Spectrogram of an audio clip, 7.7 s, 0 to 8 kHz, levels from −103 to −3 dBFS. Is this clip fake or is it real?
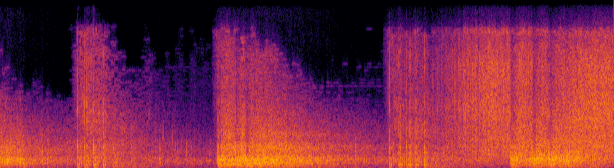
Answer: real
